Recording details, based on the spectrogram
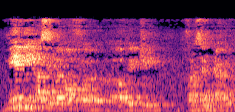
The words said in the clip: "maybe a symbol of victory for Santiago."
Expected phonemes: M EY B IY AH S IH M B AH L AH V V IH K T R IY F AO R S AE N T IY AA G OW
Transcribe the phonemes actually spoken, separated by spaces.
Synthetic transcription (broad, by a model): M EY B IY AH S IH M AH N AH F V IH K T R IY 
